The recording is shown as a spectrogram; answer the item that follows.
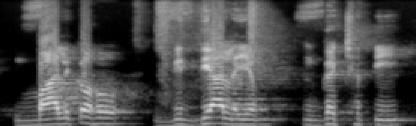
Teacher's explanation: अनुस्वार जिसका उच्चारण जो स्थान है वो नासिका है। यह नाक से निकलने वाले वर्ण है और इसका जो प्रयोग है वो बिंदी के रूप में होता है तो कहीं म के रूप में होता है।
